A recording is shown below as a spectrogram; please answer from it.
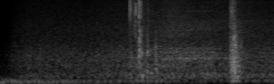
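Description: Quiet room tone with a low hiss, broken by a brief faint click about a second in and another short sound near the end.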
